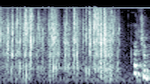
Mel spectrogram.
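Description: Thin clear plastic bag crinkling as hands unwrap a coiled cord necklace from it, a continuous crackly rustle that stops about a second and a half in.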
